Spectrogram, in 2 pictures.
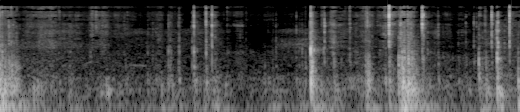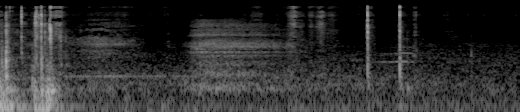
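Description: A Bushnell trail camera's plastic case being handled and opened: a run of clicks, knocks and rattles, loudest in the first six seconds, then two short clicks about nine seconds in.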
